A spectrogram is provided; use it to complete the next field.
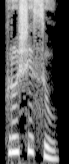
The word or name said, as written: ಗ್ರಾಸಿಸು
